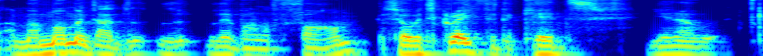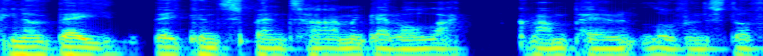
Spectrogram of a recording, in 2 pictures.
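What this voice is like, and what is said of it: Liverpool English accent. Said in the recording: “you've kept a bit of your accent ... the accent, Liverpool accent, doesn't leave you”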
